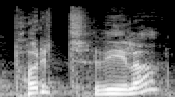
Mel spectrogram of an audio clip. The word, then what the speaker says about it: Port Vila: Ja, det uttales Port Vila.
